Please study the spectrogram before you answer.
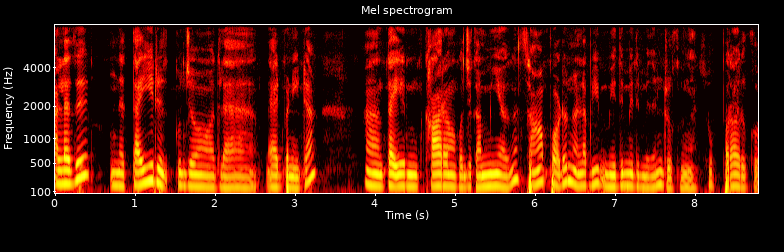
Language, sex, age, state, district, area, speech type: Tamil, female, 30-45, Tamil Nadu, Coimbatore, urban, spontaneous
